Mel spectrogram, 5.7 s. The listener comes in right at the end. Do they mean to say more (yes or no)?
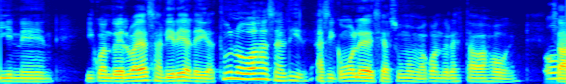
yes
